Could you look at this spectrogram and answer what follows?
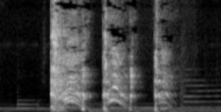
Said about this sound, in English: I am so sorry, I'm coughing a lot.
